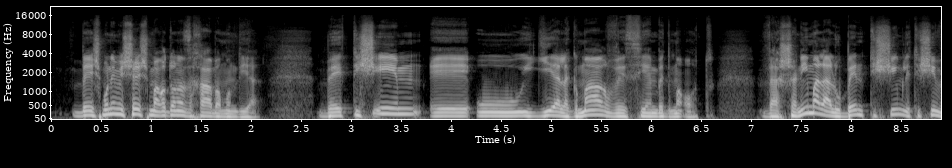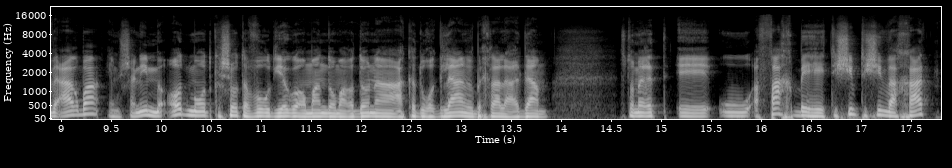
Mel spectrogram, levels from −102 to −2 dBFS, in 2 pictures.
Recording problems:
none

